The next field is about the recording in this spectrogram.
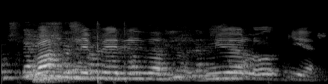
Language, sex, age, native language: Icelandic, other, 18-19, Icelandic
